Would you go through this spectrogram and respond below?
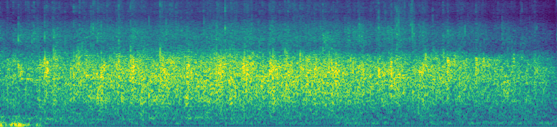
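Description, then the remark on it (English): A church audience applauds steadily during a sermon about the altar call, a dense wash of many hands clapping at an even level for several seconds, tapering slightly at the end, with no voices standing out. “You can clap for that.”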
